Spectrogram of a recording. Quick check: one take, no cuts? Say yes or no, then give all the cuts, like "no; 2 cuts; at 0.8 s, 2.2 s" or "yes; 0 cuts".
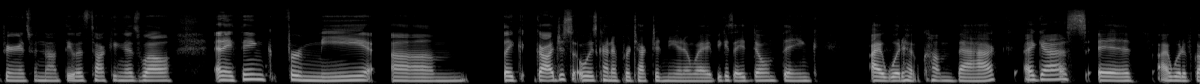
yes; 0 cuts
